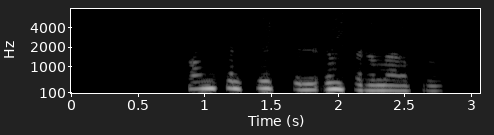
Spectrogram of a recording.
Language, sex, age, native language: Icelandic, female, 60-69, Icelandic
